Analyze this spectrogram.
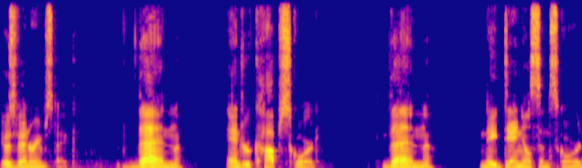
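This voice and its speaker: A man speaks at a moderate pace in a medium pitch, his intonation lively. The sound is dry and close with no echo, and the recording is very clean over a silent background. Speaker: hockey commentary youtuber. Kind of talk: casual rant. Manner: animated.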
